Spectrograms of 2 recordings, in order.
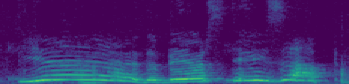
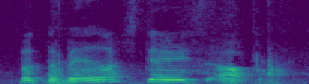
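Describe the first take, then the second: First: High-pitched, gleeful refrain; excited cheer. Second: Said in the usual way. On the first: Acted. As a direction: cheer it with a rising finish.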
